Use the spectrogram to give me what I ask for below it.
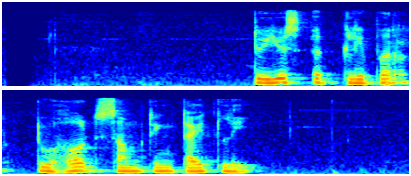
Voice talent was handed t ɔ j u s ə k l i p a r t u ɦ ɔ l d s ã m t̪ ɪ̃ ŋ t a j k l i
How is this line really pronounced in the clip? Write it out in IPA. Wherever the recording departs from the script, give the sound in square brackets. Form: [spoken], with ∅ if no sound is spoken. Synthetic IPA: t [u] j u s ə k l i p [ə] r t u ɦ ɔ l d s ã m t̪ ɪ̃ ŋ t a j [t] l i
